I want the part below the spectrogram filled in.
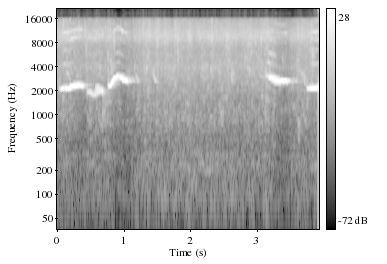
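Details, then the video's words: Cream-vented bulbul, played to coax a reluctant bird into song: three linked whistled notes rising at the end, a quiet stretch, then two more clear whistles against a soft rushing hiss. "SUARA PANCINGAN UNTUK KAPAS TEMBAK MALAS BUNYI"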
